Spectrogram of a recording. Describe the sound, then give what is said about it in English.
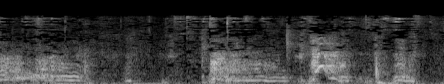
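Dogs barking in an irregular string of sharp barks mixed with some growling and whining, fairly faint and continuing throughout. “That's the dogs. I don't know, maybe you can hear the dogs in the background.”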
